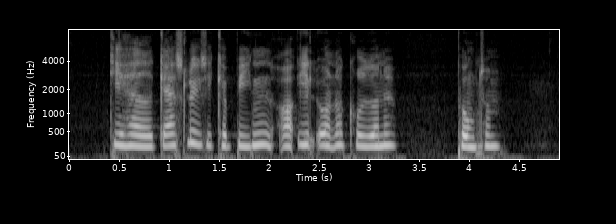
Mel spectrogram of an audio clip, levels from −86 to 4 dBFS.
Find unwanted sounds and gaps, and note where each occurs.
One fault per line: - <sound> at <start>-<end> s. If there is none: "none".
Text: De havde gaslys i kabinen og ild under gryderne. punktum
none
